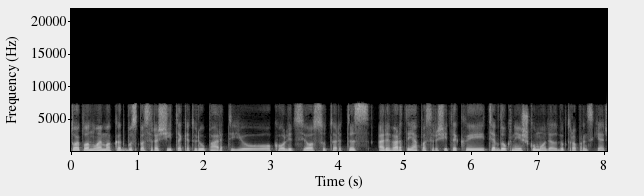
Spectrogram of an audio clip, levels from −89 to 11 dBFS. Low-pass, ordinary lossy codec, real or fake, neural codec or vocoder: 7.2 kHz; MP3, 48 kbps; fake; codec, 16 kHz, about 1 kbps, DyCAST, with the encoder's durations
